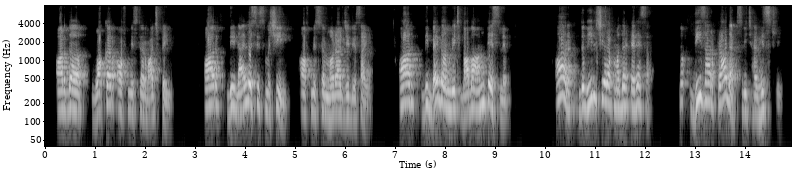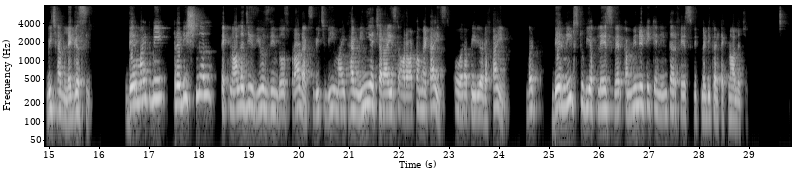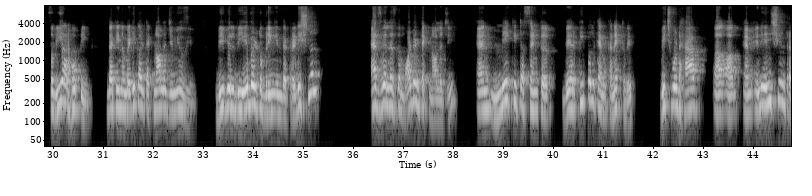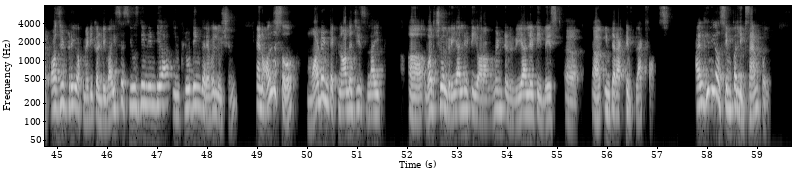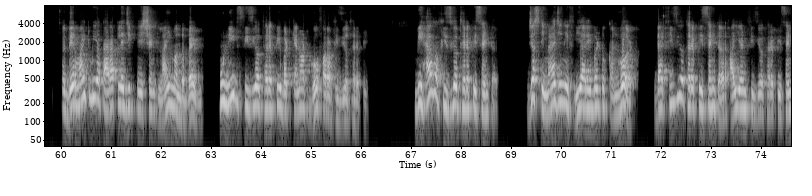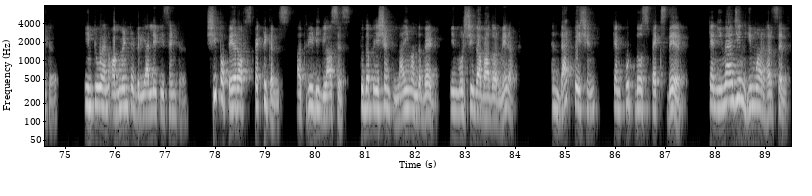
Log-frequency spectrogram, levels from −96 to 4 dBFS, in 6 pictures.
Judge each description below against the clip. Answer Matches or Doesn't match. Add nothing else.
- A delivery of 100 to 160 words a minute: Matches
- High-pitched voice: Doesn't match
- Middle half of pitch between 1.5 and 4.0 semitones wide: Doesn't match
